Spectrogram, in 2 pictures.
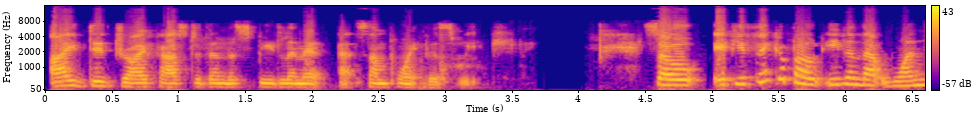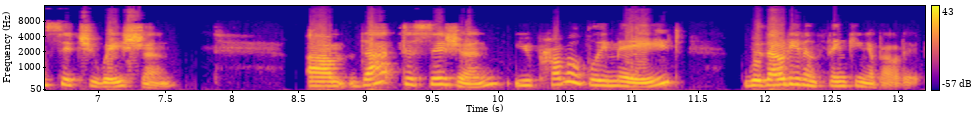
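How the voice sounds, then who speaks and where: A middle-aged woman presenting a professional webinar in a conversational, reflective way, putting questions to her audience. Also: on the low side. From Canada.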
